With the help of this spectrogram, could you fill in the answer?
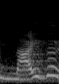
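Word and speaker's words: neither: फिर नेक्स्ट हमारे पास आता है सेकंड, जो कि है नाइदर नॉर। इसको भी बहुत से लोग प्रोनाउंस करते हैं नीदर nor, which is fine, ठीक है।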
